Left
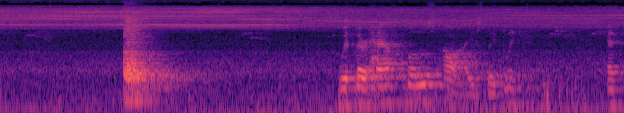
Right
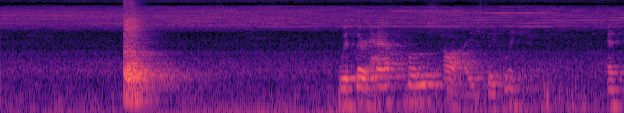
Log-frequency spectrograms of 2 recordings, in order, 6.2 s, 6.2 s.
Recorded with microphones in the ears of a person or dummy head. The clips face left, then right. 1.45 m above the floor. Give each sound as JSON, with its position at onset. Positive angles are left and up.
{"t": 1.2, "sound": "a pop", "side_deg": -25, "distance_m": 0.9}
{"t": 3.4, "sound": "a man speaking", "side_deg": 0, "distance_m": 1.1}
